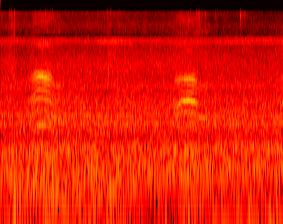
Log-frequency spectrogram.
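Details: Domestic cat meowing: two short, arched, mid-pitched meows about three seconds apart, the first slightly longer, over a steady low background hum and hiss.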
